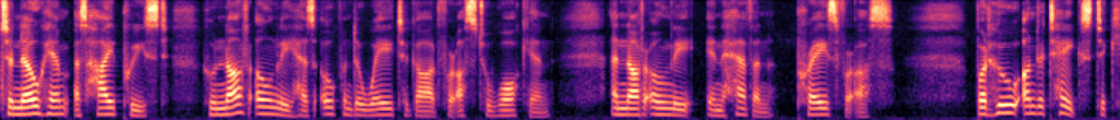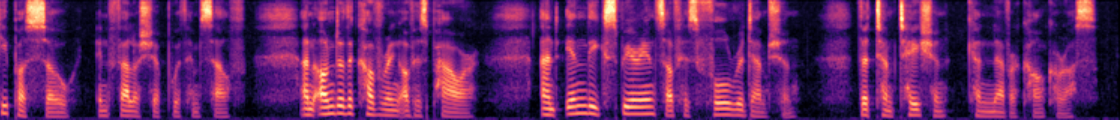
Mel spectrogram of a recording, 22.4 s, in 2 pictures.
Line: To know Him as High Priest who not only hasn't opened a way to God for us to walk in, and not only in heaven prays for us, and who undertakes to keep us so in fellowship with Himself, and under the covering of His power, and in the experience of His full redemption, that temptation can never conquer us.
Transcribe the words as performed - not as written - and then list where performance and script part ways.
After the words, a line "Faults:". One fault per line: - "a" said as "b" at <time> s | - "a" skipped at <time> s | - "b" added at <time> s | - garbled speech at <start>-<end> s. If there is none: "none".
To know Him as High Priest who not only has opened a way to God for us to walk in, and not only in heaven prays for us, but who undertakes to keep us so in fellowship with Himself, and under the covering of His power, and in the experience of His full redemption, that temptation can never conquer us.
Faults:
- "hasn't" said as "has" at 2.9 s
- "and" said as "but" at 9.8 s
